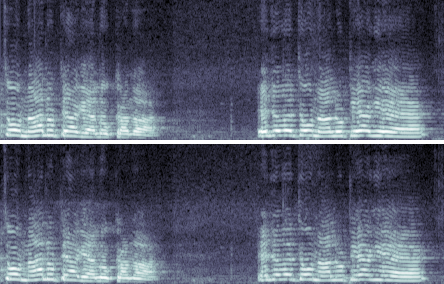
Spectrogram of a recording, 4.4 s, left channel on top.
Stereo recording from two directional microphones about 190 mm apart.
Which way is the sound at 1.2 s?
40° left (ahead or behind).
